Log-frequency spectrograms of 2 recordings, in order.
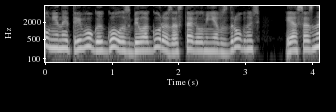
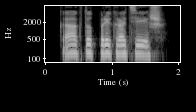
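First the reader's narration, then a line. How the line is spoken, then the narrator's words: Gloomy reply. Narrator (Russian): мрачно отозвался Белогор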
